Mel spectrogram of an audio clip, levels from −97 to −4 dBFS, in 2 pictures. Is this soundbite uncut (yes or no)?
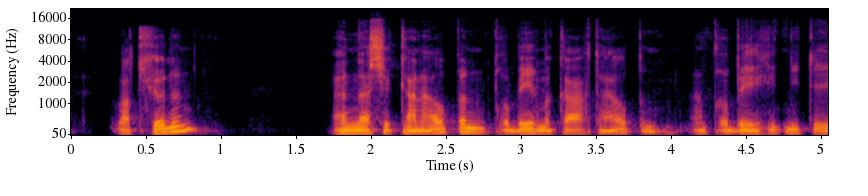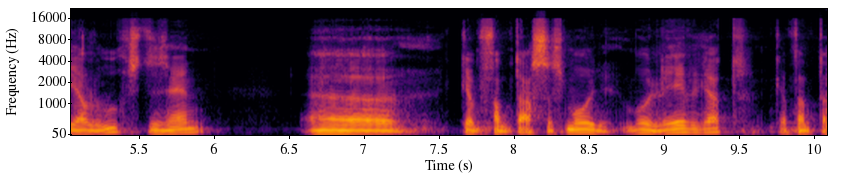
yes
